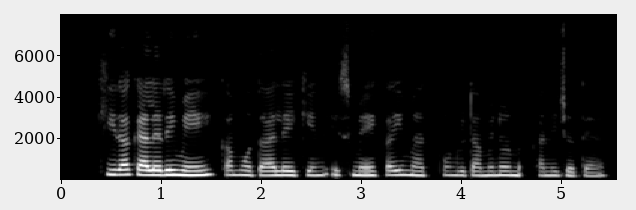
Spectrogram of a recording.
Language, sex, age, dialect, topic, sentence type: Hindi, female, 18-24, Hindustani Malvi Khadi Boli, agriculture, statement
